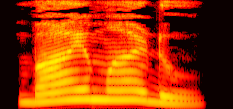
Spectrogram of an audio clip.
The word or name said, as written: ಬಾಯಿ ಮಾಡು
